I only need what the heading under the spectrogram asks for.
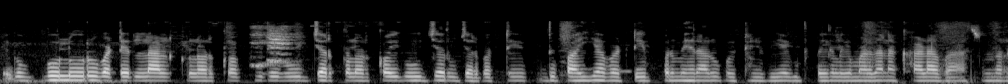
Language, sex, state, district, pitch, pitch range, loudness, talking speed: Hindi, female, Uttar Pradesh, Deoria, 180 Hz, 175-180 Hz, -19 LUFS, 165 wpm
